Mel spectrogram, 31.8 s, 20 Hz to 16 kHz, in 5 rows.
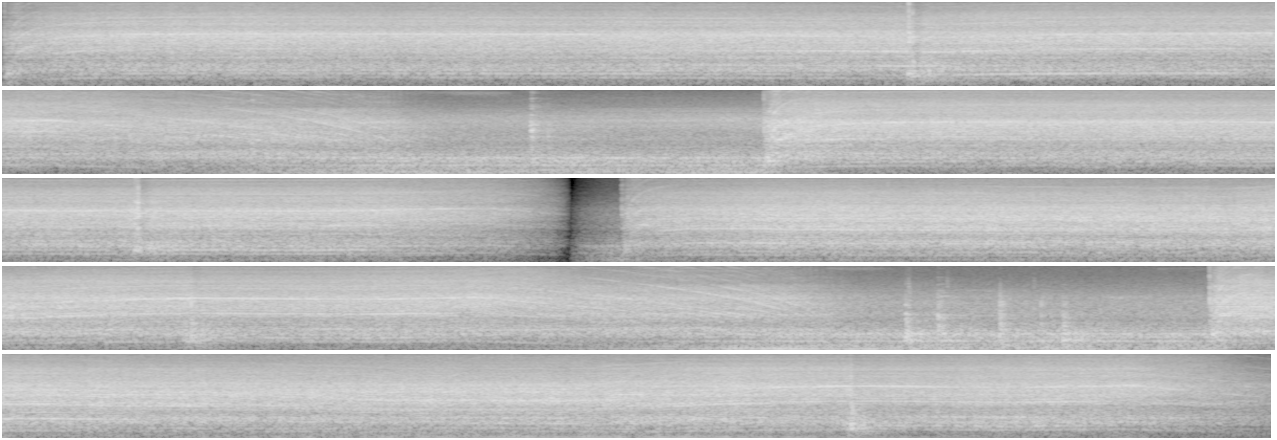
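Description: AGP T14 450 W electric tapping machine running under load, cutting threads in aluminium plate with M6 and then M16 taps. Its motor and gearbox give a steady whine that wavers in pitch. The sound drops briefly twice, and about halfway through it stops dead and starts again.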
